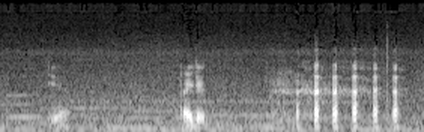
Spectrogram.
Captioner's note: laughs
